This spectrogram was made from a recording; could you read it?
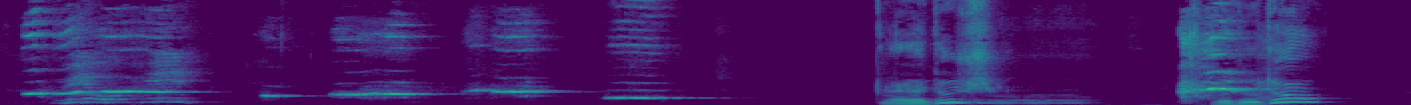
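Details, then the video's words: Pet grey parrot indoors, described as less talkative on camera: a sequence of short, pure whistled notes at varying pitches, then two harsher, voice-like calls rich in harmonics. "Mon gris et moins bavard face cam"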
